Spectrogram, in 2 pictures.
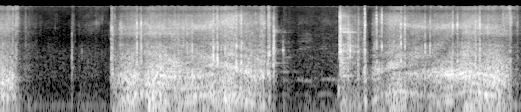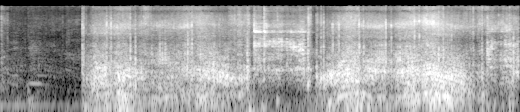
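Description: Skateboard wheels rolling and carving back and forth across a halfpipe ramp, in three stretches broken by short quiet gaps.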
